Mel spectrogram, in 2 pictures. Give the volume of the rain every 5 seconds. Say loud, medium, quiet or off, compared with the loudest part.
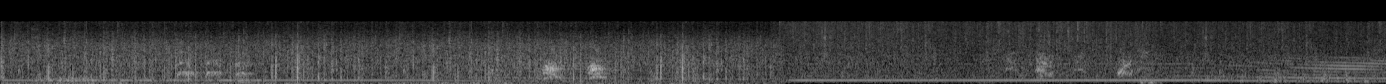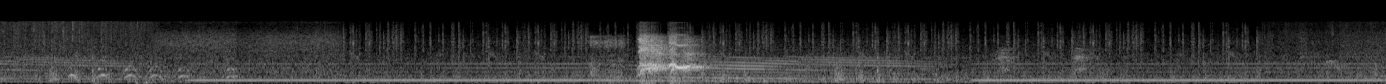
loud, loud, medium, medium, medium, medium.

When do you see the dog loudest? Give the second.
21 s.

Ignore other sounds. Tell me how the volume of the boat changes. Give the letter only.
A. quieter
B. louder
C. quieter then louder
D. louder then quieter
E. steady
B.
